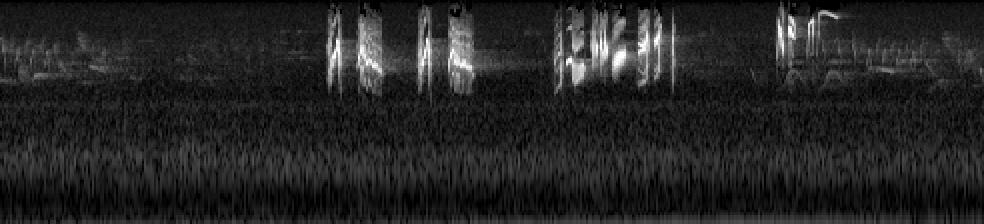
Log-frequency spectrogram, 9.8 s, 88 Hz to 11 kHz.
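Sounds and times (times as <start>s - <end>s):
song thrush singing: 0.0s - 9.8s.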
